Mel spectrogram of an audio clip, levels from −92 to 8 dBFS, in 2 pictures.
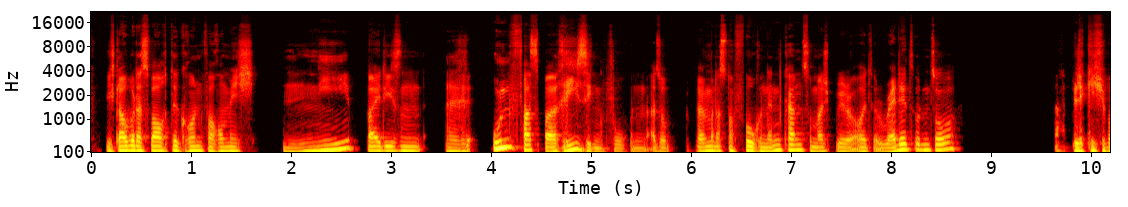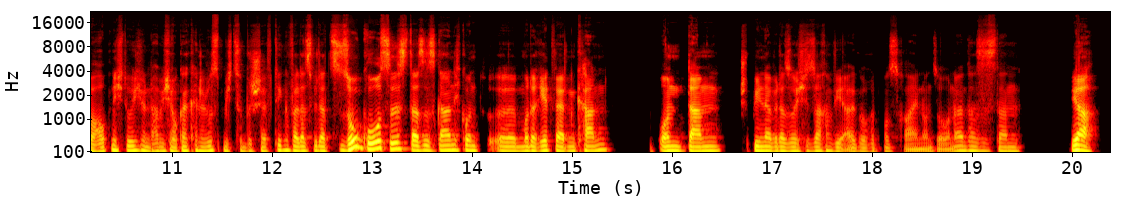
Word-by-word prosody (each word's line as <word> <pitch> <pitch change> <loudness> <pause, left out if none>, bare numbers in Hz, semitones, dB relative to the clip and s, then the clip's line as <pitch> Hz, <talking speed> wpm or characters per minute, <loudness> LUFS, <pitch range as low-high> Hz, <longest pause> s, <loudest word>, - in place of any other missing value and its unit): Ich 115 - -4
glaube, 125 +2 +4
das 125 -2 +2
war 130 - +4
auch 125 - 0
der 135 - 0
Grund, 125 0 -1
warum 115 0 -2
ich 115 -1 -6 0.3
nie 125 - +1
bei 125 0 +1
diesen 120 0 -2 0.2
r 105 +3 -5 0.2
unfassbar 150 - +4
riesigen 125 - +1
Foren 95 0 -12
also, 105 +1 -9 0.2
wenn 115 0 -2
man 125 - +1
das 120 - -4
noch 125 - -3
Foren 115 0 +1
nennen 135 +7 0
kann, 150 0 +1
zum 125 -5 -6
Beispiel 110 -1 -5
heute 110 -1 -4
Reddit 150 +11 +1
und 150 -1 -2
so, 165 +4 -1 0.9
da 115 - -12
blicke 115 0 +1
ich 120 - 0
überhaupt 110 -1 -1
nicht 135 -1 -1
durch 130 +1 +1
und 115 -4 -2
habe 115 +1 -3
ich 115 - -3
auch 110 - -1
gar 125 +3 -1
keine 120 -2 -3
Lust, 130 +2 -3
mich 120 - -6
zu - - -9
beschäftigen, 115 +5 -4
weil 125 - +2
das 125 0 -1
wieder 125 -2 0
so 170 - +6
groß 190 0 +6
ist, 175 +1 +3
dass 135 -1 +5
es 130 -4 -1
gar 140 0 +3
nicht 140 -1 -1
kont 135 -3 -1
äh, 120 -1 -1
moderiert 125 +3 0
werden 120 -1 +1
kann. 140 +5 -2 0.5
Und 125 -1 +2
dann 125 +2 +3 0.2
spielen 125 -2 0
da 125 -1 +1
wieder 120 0 0
solche 115 0 -3
Sachen 115 +1 -4
wie 110 - -3
Algorithmus 105 -1 -9
rein - - -7
und - - -9
so, - - -9
ne? 130 +1 -4
Das 125 -2 -4
ist 110 -2 -9
dann 115 -2 -5 0.5
ja. 140 -6 +7
120 Hz, 230 wpm, -22 LUFS, 115-135 Hz, 0.9 s, ja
